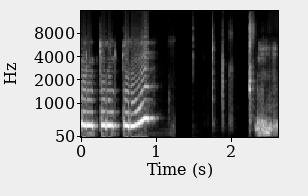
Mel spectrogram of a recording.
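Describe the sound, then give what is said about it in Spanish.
A voice imitates beetle sounds that resemble a cricket: three quick, loud voiced chirps, the last sliding upward, followed by a few sharp mouth clicks and a short breathy burst. “Suena como Ese es un grillo. Comienzo a hacer esos sonidos.”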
